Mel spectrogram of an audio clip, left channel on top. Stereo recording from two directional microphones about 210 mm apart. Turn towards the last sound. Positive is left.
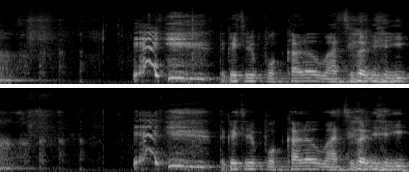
turn(degrees=0)  # may be behind; listen again after turning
